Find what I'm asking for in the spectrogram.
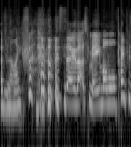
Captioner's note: laughter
